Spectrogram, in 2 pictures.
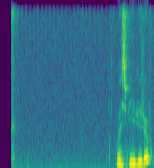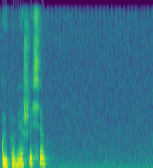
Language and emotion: Russian, neutral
